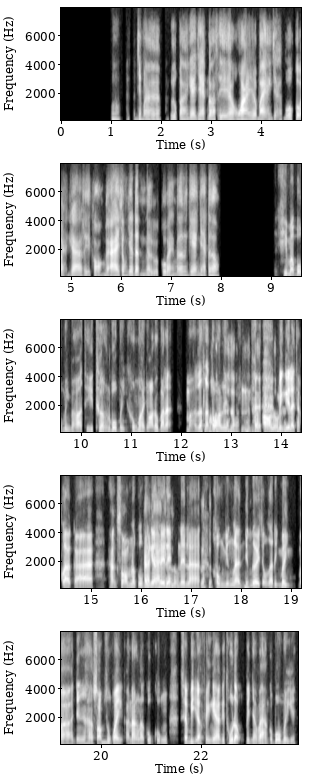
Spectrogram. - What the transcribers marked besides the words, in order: other background noise; unintelligible speech; laugh; laughing while speaking: "hả?"; laugh; other noise
- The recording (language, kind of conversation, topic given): Vietnamese, podcast, Gia đình bạn thường nghe nhạc gì, và điều đó ảnh hưởng đến bạn như thế nào?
